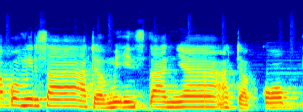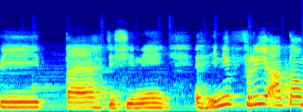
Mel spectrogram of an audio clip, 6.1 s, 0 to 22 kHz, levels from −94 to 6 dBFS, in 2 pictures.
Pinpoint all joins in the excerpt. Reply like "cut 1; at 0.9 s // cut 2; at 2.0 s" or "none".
none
